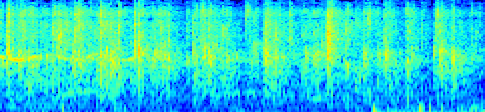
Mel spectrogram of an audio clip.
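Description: Steady applause from an audience, many hands clapping in a dense, continuous patter at a fairly even level throughout, with no voices standing out.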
